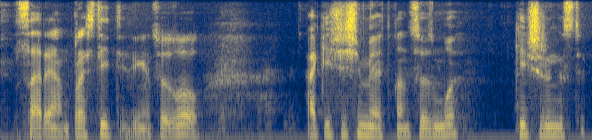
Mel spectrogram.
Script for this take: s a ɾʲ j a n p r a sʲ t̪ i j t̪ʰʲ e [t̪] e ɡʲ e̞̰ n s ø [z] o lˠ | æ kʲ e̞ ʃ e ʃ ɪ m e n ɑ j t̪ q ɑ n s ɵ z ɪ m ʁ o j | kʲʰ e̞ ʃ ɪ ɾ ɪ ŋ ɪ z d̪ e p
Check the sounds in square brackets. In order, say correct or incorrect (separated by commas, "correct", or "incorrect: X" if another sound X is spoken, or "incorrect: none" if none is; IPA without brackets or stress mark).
incorrect: d̪, correct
